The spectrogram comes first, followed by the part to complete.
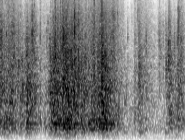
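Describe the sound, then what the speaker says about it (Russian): A small plastic bag is pulled from a parcel, producing close, soft crinkling and rustling that swells and fades in brief bursts. "Так, достаю пакетик."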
